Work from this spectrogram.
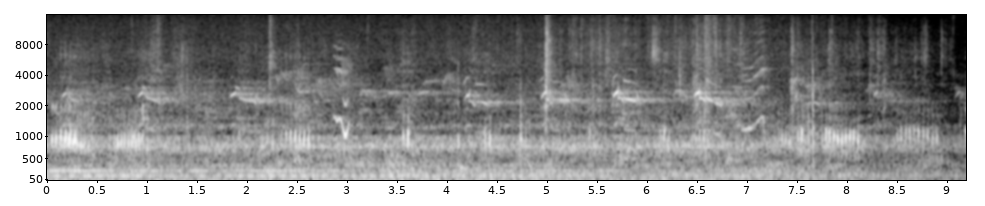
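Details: Baby raccoons give short, quavering trills and chitters, several a second in bursts, over a steady low hum at Black River Preserve, a beech-maple forest with ravines and streams in South Haven, Michigan.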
